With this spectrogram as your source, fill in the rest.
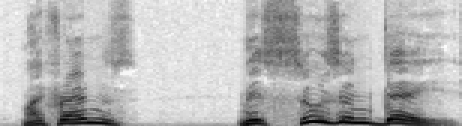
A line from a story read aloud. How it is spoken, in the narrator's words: she cried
